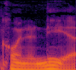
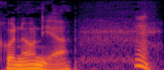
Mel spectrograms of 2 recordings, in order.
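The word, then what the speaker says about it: Koinonia: U we were southerners so we called it coinia because we didn't know any better but it's actually pronounced coonia.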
